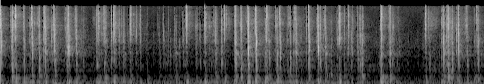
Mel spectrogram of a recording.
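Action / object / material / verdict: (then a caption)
tap / mechanical keyboard with round plastic keycaps / plastic / none. Fingertips type in an uneven rhythm on a backlit compact mechanical keyboard with round typewriter-style plastic keycaps on a silver metal frame. The keys give short, bright, crisp clacks that die away almost instantly. Bursts of quick keystrokes are broken by brief pauses.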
